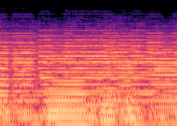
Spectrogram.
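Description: Church organ postlude: full, sustained chords held, with a change of chord about half a second in.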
